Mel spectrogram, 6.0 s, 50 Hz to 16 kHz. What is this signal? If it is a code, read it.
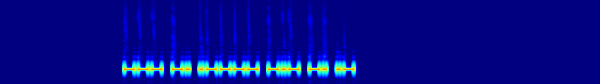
Morse code, heard as a keyed tone, about 34 wpm, 700 Hz. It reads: ON1KNA
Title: DXCC-100 Call Signs - 6 Characters - Repeated 3x - 35wpm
